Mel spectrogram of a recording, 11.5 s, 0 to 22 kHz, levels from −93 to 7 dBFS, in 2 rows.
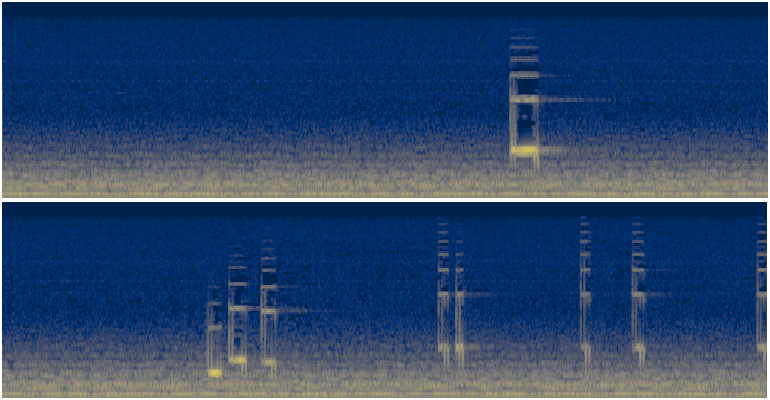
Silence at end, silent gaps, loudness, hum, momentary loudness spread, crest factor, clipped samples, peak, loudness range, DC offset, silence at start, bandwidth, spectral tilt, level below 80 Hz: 0 s; none; -27 LUFS; none; 12 LU; 20 dB; under 0.1%; -6 dBFS; 6 LU; 0.9%; 0 s; 10 kHz; -8 dB/octave; -38 dBFS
